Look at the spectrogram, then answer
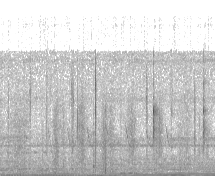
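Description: Horse from the video game Oblivion Remastered, hooves clip-clopping steadily as it moves off, with a sustained tonal game backdrop underneath throughout.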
